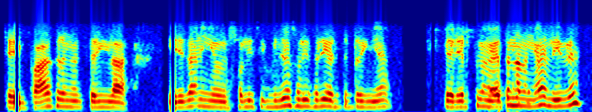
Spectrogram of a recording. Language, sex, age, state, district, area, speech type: Tamil, male, 30-45, Tamil Nadu, Nilgiris, urban, conversation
